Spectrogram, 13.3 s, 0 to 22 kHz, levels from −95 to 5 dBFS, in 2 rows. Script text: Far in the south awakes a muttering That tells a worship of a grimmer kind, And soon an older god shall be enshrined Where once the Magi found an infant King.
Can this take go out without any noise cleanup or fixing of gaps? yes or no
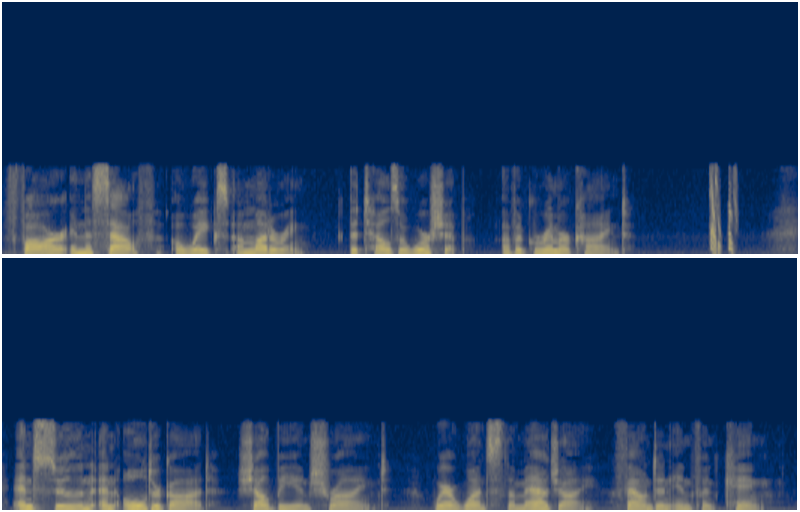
no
